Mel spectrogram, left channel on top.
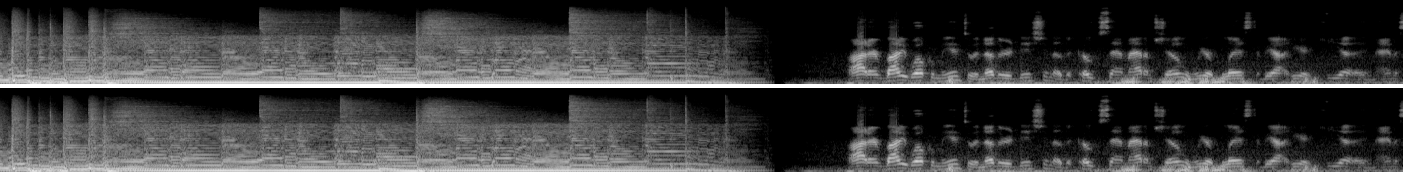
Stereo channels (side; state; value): both; identical; correlation 1.00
